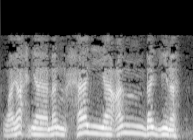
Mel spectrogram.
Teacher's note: قرأ قالون بفك الإدغام هكذا: ويحيى من حي عن بينة.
